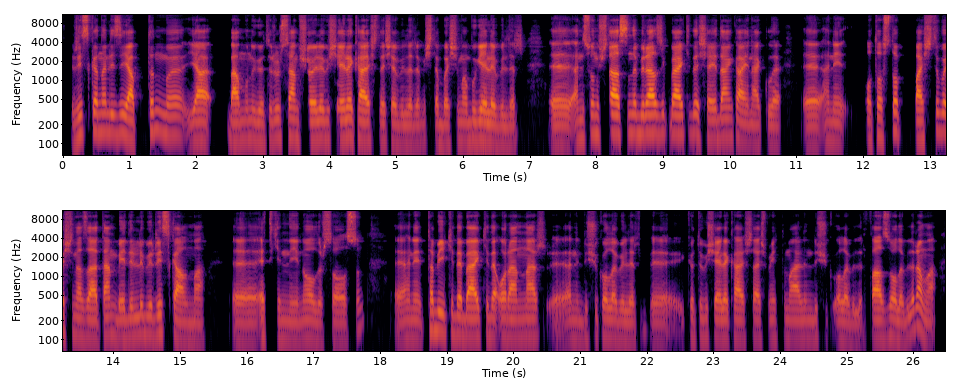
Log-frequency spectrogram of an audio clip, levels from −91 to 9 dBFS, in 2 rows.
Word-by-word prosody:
risk 140 +7 +1
analizi 150 -1 -1
yaptın 140 +4 +2
mı? 135 -4 -4
"Ya, 115 -1 +3 0.3
ben 110 +1 +2
bunu 115 0 -8
götürürsem 120 +3 -1
şöyle 115 +1 +1
bir 115 - -9
şeyle 120 +2 +3
karşılaşabilirim. 105 -3 +1
İşte, 100 -1 -2
başıma 105 +2 -2
bu 115 - -7
gelebilir." 100 -4 +1 0.4
Eee, 95 0 0
hani, 120 +1 -2
sonuçta 145 +3 +3
aslında 140 +1 +7
birazcık 145 +1 +5
belki 140 0 +5
de 145 -1 -1
şeyden 125 +1 0
kaynaklı, 100 -4 -1 0.4
eee, 95 0 -1
hani, 110 -2 -4 0.3
otostop 130 +5 -1 0.2
başlı 115 +7 +2
başına 115 -7 -1
zaten 105 +2 +1
belirli 110 +3 -2
bir 115 -1 -4
risk 125 +1 +1
alma, 90 -2 -1 0.4
eee, 95 0 -3
etkinliği, 95 -2 -5
ne - - -10
olursa 95 -3 -4
olsun. 90 -1 -1 0.5
Eee, - - -5
hani, 105 0 -2
tabii 140 -2 +2
ki 125 -1 -10
de 115 - +1
belki 110 +1 +5
de - - +3
oranlar, 105 0 -1
eee, - - -10
hani, 100 -1 -10
düşük 100 - -7
olabilir. 100 -3 -5 0.2
Eee, 95 0 -8 0.2
kötü 105 +1 -13
bir - - -12
şeyle 105 0 +2
karşılaşma 100 0 -3
ihtimalin 100 0 -7
düşük 105 - -9
olabilir, 90 -2 -8
fazla 105 +1 +2
olabilir. 100 -3 -5
Ama, - - 0
110 Hz, 145 wpm, -25 LUFS, 100-120 Hz, 0.5 s, aslında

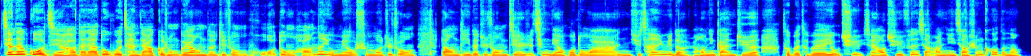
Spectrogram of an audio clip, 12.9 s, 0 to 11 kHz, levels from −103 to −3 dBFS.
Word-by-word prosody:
现 335 -2 +7
在 310 0 +9
过 300 -5 +7
节 180 -3 -1
哈， 195 +2 +3
大 215 - +1
家 215 0 +4
都 215 0 +3
会 215 -2 +2
参 200 0 0
加 200 0 +2
各 205 - -1
种 170 -3 -2
各 190 - 0
样 185 -1 +3
的 170 -1 -3
这 185 +1 -4
种 175 +4 -6
活 185 -1 -8
动 185 -3 -3
哈。 175 -1 -4
那 310 +2 +4
有 260 -9 +1
没 175 0 -1
有 205 +2 +1
什 210 -3 -8
么 175 0 -2
这 190 +2 -4
种 175 0 -4 0.3
当 210 -1 +3
地 210 -1 0
的 185 -2 -2
这 180 0 -7
种 175 -2 -2
节 180 +1 -4
日 225 +4 -4
庆 235 +2 0
典 180 -3 +1
活 185 +1 -2
动 215 +1 +1
啊， 200 +1 0
你 205 -3 -1
去 210 +3 -7
参 245 +6 0
与 270 - +2
的， 200 -2 0
然 190 - -5
后 185 - 0
你 180 0 0
感 175 -2 -2
觉 175 +1 -3 0.3
特 - - -1
别 190 -2 -2
特 200 - -7
别 185 0 +1
有 175 -3 -1
趣， 245 +4 -4
想 185 -4 -6
要 180 0 0
去 200 +2 -3
分 255 +7 -1
享， 240 -2 -4
让 185 -4 -1
你 180 - -2
印 185 - 0
象 190 +1 0
深 230 +5 -1
刻 265 +1 -1
的 235 - -2
呢？ 205 0 +1
195 Hz, 325 characters per minute, -24 LUFS, 180-215 Hz, 0.3 s, 在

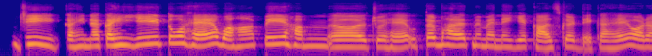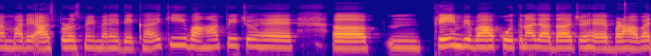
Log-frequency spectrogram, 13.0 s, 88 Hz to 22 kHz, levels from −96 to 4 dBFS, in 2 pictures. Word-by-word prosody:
जी, 275 -1 +2
कहीं 230 +1 -2
न 240 - +4
कहीं 255 +1 +5
ये 295 +3 +5
तो 320 0 +2
है 260 0 +4
वहाँ 245 -1 0
पे 290 +1 +4
हम 245 -1 -4 0.5
जो 220 - -5
है 205 0 -2
उत्तर 280 +4 -2
भारत 260 -2 0
में 255 - -7
मैंने 235 -2 -5
ये 220 0 -5
ख़ासकर 200 +2 -2
देखा 200 - -7
है 215 +5 -4
और 230 -3 0
हमारे 205 -1 -4
आस-पड़ोस 210 +3 -1
में 210 - -7
भी 200 - -14
मैंने 205 0 -7
देखा 190 +1 -8
है 215 +4 -5
कि 270 +2 -7
वहाँ 220 -1 -1
पे 250 -1 -6
जो 240 - -6
है 215 -2 -1 0.4
अ, 195 0 +7 0.2
उम, 200 -1 -11 0.2
प्रेम 245 +1 +6
विवाह 220 -2 +3
को 225 - -2
उतना 220 0 -1
ज़्यादा 205 -1 +2
जो 205 0 -6
है 190 0 +1
बढ़ावा 200 +1 +1
220 Hz, 200 wpm, -23 LUFS, 205-250 Hz, 0.5 s, अ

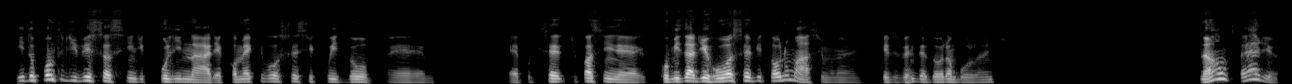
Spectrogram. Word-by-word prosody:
e 175 - -5
do 195 +2 +2
ponto 220 +3 +2
de 180 -3 -9
vista, 175 -2 +2
assim, 140 +1 -5
de 130 -1 -11
culinária 115 -6 -1
como 120 +1 -5
é 130 - +3
que 145 - -22
você 140 -1 -6
se 125 +2 -16
cuidou, 120 -3 -5
eh 100 -2 -17 0.8
eh, 100 - -10
porque 110 0 -32
você, 135 -2 +2
tipo 125 +2 -9
assim, 135 -3 +2
eh, 105 -1 -4
comida 140 +3 +6
de 150 +2 +5
rua 145 +4 +7
você 175 - +1
habituou 170 0 0
no 210 - -5
máximo 110 - -4
né, 105 -2 -23 0.2
aqueles 110 -2 -11
vendedor 120 0 -6
ambulante. 110 0 -10 1.9
Não, 255 +1 +4
sério? 190 - -3
125 Hz, 160 wpm, -22 LUFS, 110-150 Hz, 1.9 s, rua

